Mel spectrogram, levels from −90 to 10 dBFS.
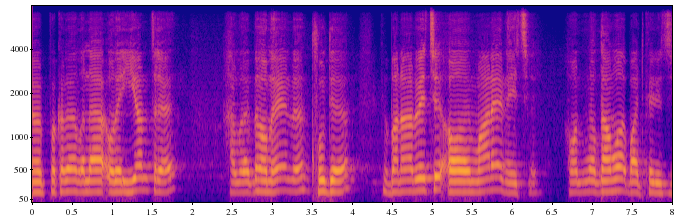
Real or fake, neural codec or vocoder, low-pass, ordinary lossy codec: fake; codec, 16 kHz, 0.5 kbps, X-Codec, HuBERT features, trained on balanced general audio; 7.2 kHz; Opus, 64 kbps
